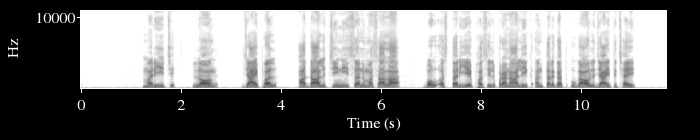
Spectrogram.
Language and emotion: Maithili, neutral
